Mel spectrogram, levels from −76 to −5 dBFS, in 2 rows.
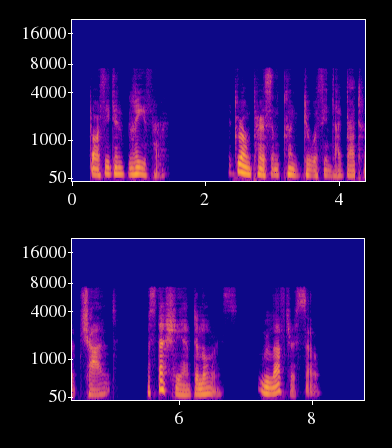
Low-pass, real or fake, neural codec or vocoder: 7.2 kHz; fake; codec, 24 kHz, 1 kbps, SNAC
